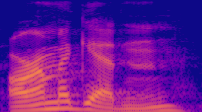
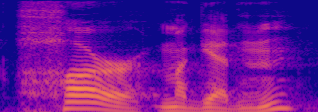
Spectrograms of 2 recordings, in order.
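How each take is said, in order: First: The word begins with a vowel sound. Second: The word begins with an h sound. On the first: The speaker calls it right. "Armageddon is the Hebrew pronunciation" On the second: The speaker calls it wrong. "Some try to make this Har-mageddon"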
